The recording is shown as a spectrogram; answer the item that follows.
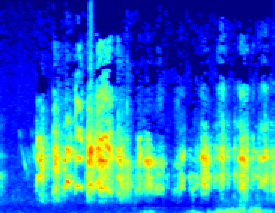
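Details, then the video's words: Fighting jungle babblers give loud harsh squawks, a dense overlapping chatter of rasping notes that rises in intensity and then continues unevenly, with some low rustling underneath toward the end. "Jungle Babbler Loud Noise | Sound Effect Babbler Call || Fighting (Turdoides striata) सात भाई का शोर"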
